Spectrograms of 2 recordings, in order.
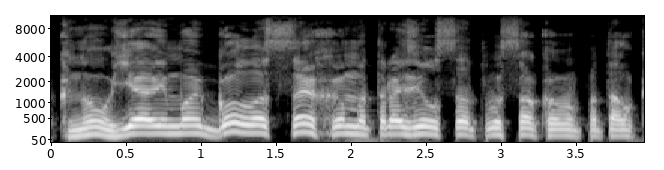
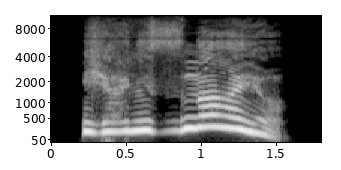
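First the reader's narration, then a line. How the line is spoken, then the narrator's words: Sobbing, shaking. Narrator (Russian): Она всхлипнула, ее плечи затряслись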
